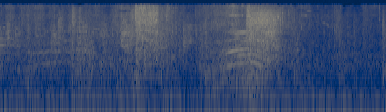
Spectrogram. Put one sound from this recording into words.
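A blade slashes and strikes flesh with a sharp impact.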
